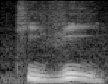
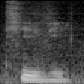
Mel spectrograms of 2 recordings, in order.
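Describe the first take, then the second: First: The stress is on the second syllable. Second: The stress is on the first syllable. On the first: The speaker calls it right. "the stress is on the second syllable" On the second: The speaker calls it wrong. "Don't say T V"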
